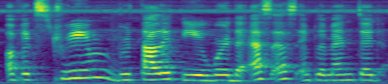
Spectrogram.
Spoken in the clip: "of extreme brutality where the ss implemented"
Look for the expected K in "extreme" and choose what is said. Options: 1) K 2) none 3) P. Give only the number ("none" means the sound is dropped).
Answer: 1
